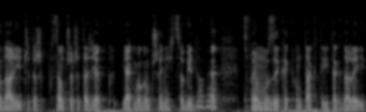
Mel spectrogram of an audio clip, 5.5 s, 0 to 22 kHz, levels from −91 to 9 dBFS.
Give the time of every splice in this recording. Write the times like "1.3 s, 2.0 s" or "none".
3.7 s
